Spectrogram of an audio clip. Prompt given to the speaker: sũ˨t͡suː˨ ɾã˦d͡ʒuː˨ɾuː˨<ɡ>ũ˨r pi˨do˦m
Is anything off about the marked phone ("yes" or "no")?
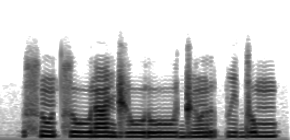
yes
